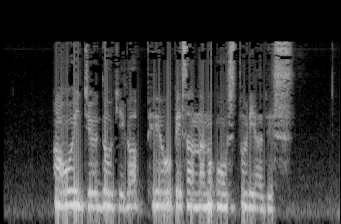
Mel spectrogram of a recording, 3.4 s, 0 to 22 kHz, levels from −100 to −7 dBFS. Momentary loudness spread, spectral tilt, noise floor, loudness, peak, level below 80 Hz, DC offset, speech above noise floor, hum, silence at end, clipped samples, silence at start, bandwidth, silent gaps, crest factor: 6 LU; -4 dB/octave; -63 dBFS; -28 LUFS; -12 dBFS; -50 dBFS; under 0.1%; 36 dB; none; 0.5 s; under 0.1%; 0.55 s; 11.5 kHz; none; 16 dB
